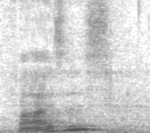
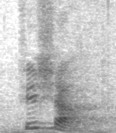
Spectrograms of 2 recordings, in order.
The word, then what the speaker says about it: Fizers: I'm here with Ben Hunter to talk about the little book of big weight loss with Bernadette Fizers. – Fisher. It's Latvian. – Fisher. – It's Latvian. – There's no H in there. – It's Latvian. No, there's no H on there, but it's pronounced Fisher.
